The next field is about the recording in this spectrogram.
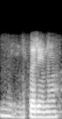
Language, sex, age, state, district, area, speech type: Tamil, male, 30-45, Tamil Nadu, Salem, rural, conversation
